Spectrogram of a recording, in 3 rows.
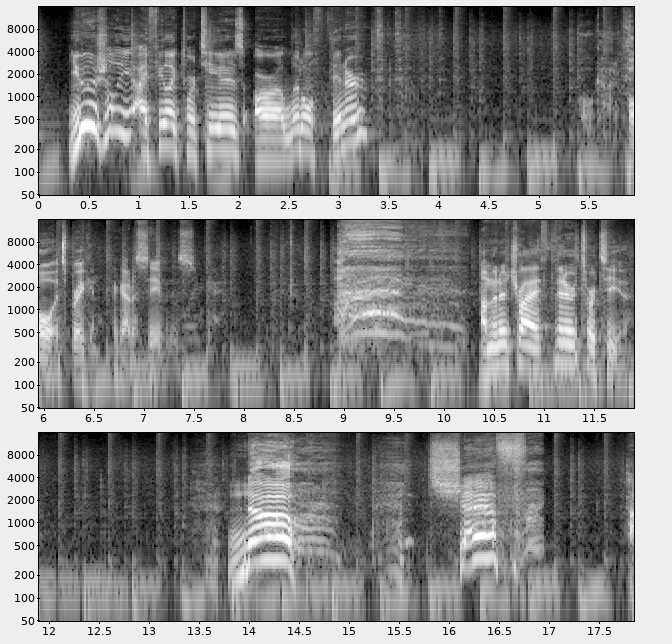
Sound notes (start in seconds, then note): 8.9 laughs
